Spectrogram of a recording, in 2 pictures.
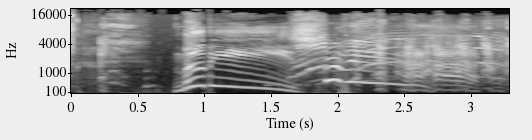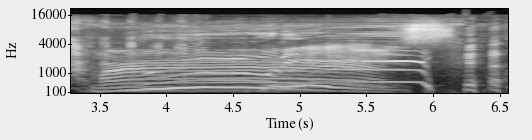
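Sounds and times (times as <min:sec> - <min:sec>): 
speech: 0:00.8 - 0:06.5
laughter: 0:01.7 - 0:06.5
cow mooing: 0:03.5 - 0:05.0.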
